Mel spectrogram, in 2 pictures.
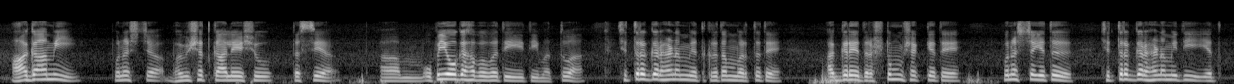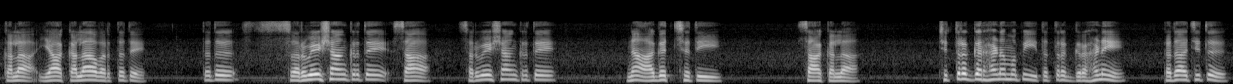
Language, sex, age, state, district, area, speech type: Sanskrit, male, 18-30, Karnataka, Dakshina Kannada, urban, spontaneous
